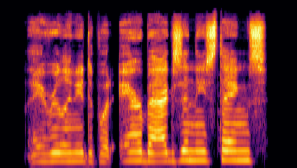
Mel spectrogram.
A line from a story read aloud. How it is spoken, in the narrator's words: Webb groaned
